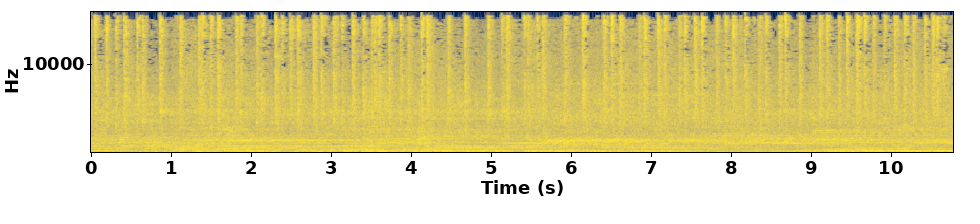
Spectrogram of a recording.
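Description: Raw, lo-fi black metal recording: heavily distorted guitars sustaining a riff over fast drumming, a dense, steady, loud wall of sound.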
